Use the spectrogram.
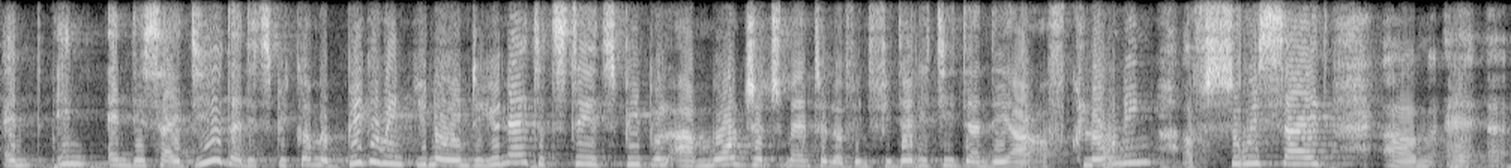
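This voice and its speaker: A woman from the Flemish part of Belgium with a Flemish accent, speaking thoughtfully as a guest therapist on a podcast. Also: high-pitched. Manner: reflective, repeats words while thinking. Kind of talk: podcast interview.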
